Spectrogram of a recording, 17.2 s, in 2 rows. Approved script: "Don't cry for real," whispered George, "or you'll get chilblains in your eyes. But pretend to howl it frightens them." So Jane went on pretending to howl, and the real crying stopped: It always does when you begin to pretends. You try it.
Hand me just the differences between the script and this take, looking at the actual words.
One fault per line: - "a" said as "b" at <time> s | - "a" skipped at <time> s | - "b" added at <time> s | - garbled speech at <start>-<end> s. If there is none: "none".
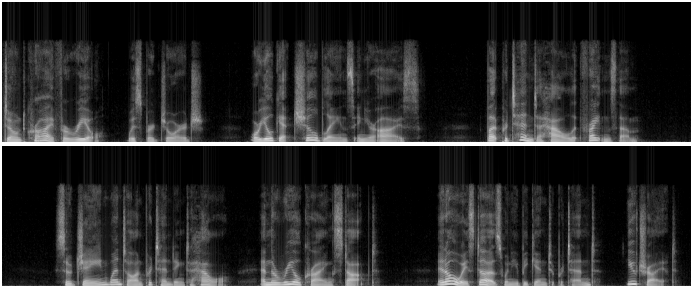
- "pretends" said as "pretend" at 15.5 s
